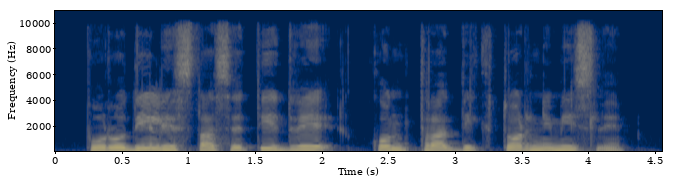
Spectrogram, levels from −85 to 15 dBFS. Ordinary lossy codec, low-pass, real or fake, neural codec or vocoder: none; 9.9 kHz; real; none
